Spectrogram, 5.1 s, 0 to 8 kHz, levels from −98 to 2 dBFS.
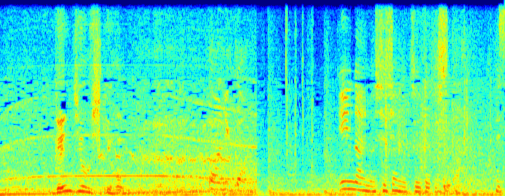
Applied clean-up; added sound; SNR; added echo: none; none; none; none.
